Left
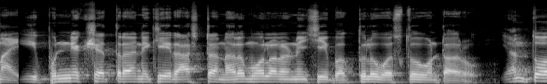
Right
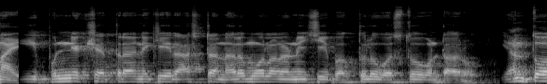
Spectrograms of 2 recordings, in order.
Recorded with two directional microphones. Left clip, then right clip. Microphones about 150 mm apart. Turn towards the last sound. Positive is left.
turn(degrees=25)  # may be behind; listen again after turning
